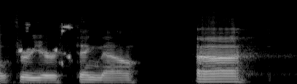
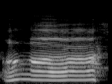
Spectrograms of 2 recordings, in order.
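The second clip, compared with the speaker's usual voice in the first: adorable noise; 10 semitones higher, 3 dB louder than usual. Retold or imitated. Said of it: "Adorableness no-, noises".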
